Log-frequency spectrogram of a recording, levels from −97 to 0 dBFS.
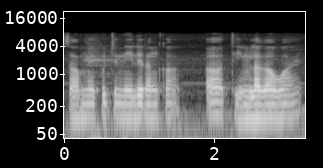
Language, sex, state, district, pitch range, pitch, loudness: Hindi, male, Uttar Pradesh, Shamli, 110-120 Hz, 115 Hz, -20 LUFS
